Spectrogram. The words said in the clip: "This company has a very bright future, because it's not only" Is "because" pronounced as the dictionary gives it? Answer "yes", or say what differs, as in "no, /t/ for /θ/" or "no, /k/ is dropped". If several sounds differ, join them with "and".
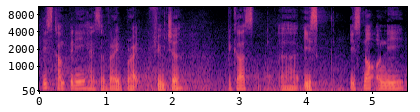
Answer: no, /s/ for /z/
